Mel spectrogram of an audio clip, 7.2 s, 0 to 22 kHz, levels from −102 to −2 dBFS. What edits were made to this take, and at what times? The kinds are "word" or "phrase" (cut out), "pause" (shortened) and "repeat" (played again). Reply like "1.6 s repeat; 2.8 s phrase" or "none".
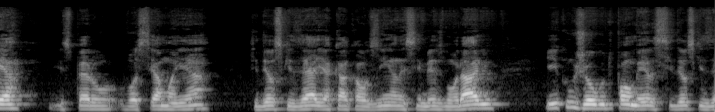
none

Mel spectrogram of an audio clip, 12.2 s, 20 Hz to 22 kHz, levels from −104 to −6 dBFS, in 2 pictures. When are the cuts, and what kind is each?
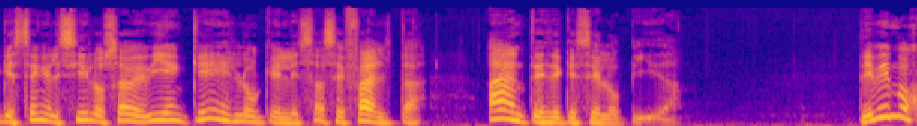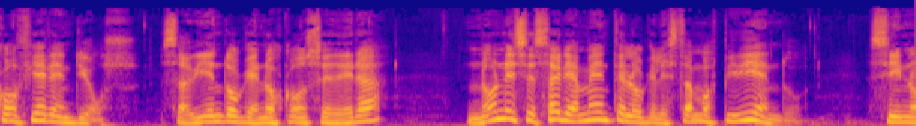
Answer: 7.1 s pause

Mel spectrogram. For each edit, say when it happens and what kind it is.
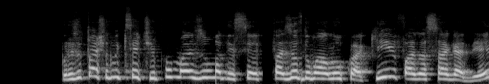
1.3 s word; 2.6 s word; 3.0 s word

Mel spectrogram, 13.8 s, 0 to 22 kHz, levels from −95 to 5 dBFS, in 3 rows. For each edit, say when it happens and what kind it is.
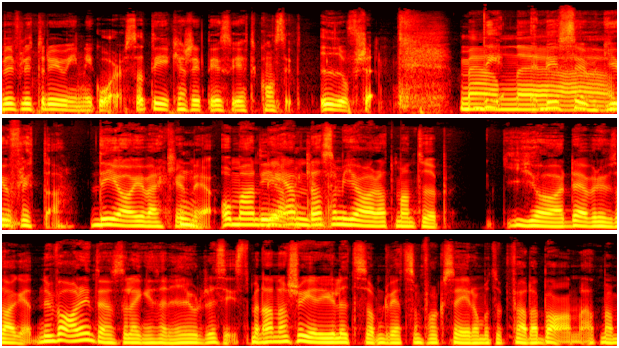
8.3 s pause

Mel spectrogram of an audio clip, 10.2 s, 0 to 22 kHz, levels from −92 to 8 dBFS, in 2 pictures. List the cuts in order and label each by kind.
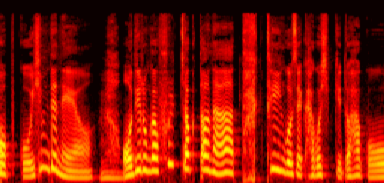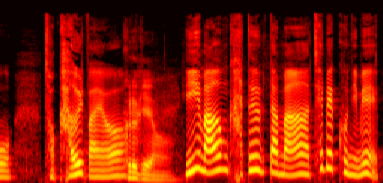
6.2 s word

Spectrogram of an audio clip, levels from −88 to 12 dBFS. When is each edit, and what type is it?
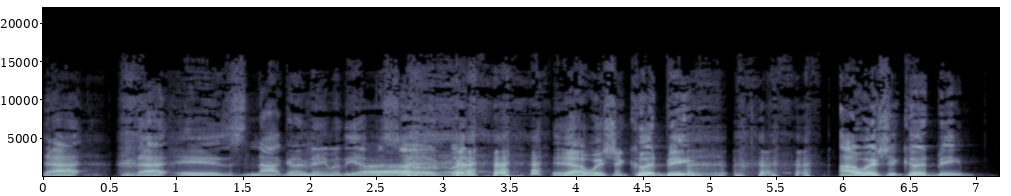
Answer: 2.0 s phrase

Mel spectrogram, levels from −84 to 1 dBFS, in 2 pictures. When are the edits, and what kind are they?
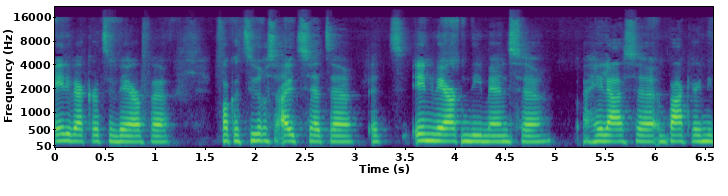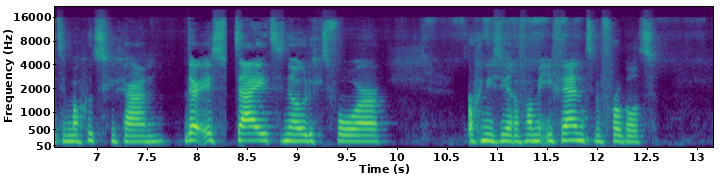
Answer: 4.1 s word; 5.3 s phrase; 7.8 s pause; 8.3 s word; 9.2 s word

